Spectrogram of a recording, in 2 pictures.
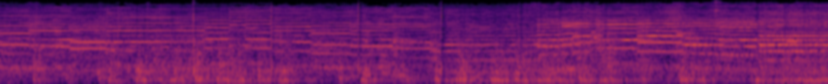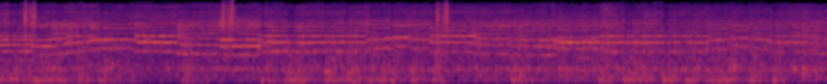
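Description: A Portuguese bagpipe band (gaitas de foles) playing a melody over its steady drone, with bass drums beating along. From about eight seconds in, a sharp percussion accent lands about every two seconds.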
